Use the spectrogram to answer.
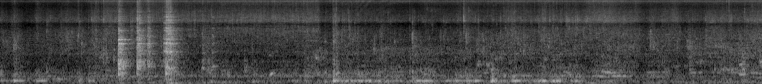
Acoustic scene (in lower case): kitchen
